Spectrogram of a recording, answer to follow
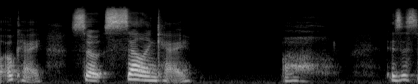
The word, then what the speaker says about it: Selenkay: Can I Let me look that up. Okay, the stress falls primarily on the first syllable. Okay, so Selenkay.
